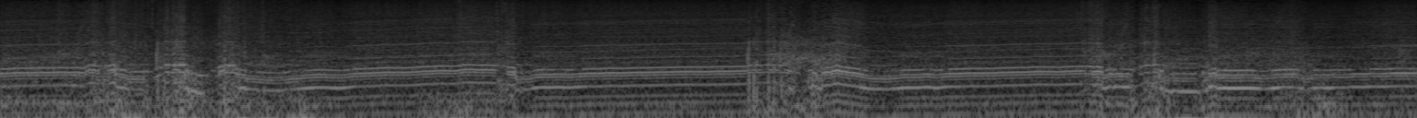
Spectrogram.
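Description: Exhaust pops and crackles between gear shifts.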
